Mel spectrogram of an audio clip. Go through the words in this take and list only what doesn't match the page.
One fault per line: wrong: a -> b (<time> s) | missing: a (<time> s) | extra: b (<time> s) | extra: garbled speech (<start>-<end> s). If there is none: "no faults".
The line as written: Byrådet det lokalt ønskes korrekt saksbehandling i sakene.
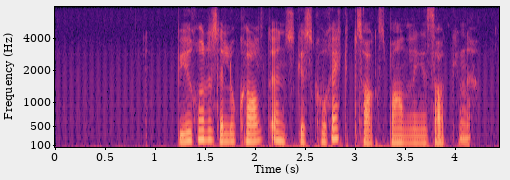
no faults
